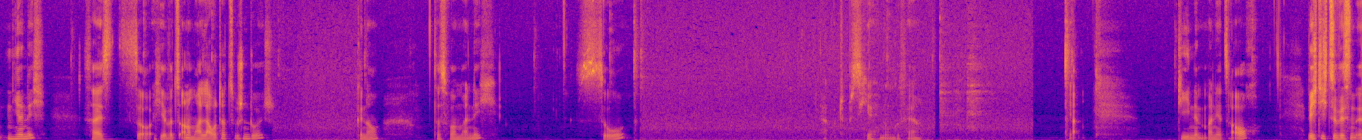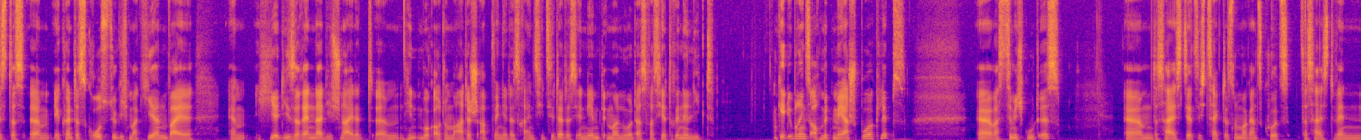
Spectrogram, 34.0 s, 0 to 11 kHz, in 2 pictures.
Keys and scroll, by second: 3.3 space, 7.9 space, 13.3 space.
